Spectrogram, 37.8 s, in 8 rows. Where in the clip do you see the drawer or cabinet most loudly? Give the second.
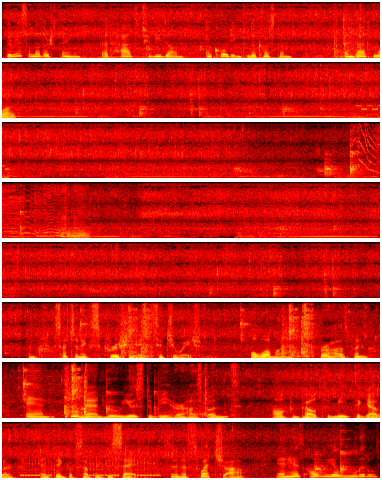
15 s.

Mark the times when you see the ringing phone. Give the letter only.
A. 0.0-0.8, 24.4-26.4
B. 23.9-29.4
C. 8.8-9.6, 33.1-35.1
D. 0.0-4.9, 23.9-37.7
C.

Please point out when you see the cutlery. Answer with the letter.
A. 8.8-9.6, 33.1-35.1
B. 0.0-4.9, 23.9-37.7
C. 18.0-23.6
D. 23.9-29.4
D.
